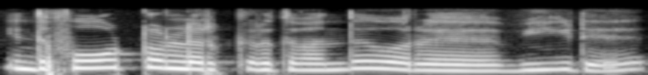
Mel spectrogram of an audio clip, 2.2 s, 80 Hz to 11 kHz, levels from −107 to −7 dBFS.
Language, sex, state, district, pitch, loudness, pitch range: Tamil, female, Tamil Nadu, Nilgiris, 255 Hz, -14 LUFS, 240-290 Hz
